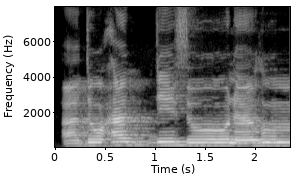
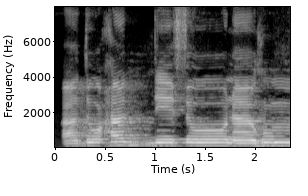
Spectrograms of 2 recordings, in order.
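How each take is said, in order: Both takes have the same delivery.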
